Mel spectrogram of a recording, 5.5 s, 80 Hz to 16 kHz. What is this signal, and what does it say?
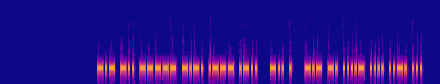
Morse code, heard as a keyed tone, about 51 wpm, 700 Hz. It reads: KD0CJL DE KN4HFS
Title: USA Callsign DE Callsign 50wpm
